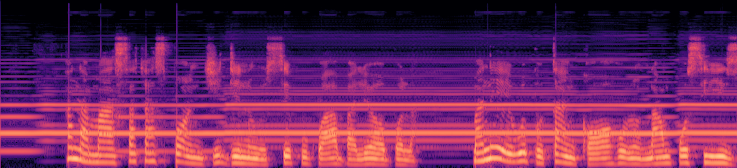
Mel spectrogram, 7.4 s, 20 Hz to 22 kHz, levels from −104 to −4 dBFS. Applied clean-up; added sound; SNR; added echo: none; Wind instrument, woodwind instrument; 5 dB; none.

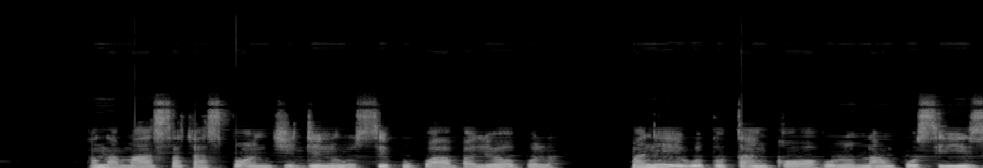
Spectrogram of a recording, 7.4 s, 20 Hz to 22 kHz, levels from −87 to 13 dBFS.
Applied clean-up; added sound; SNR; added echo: neural mask model DeepFilterNet 3.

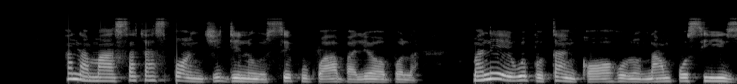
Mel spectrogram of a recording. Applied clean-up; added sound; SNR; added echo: none; none; none; none.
